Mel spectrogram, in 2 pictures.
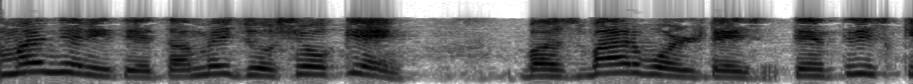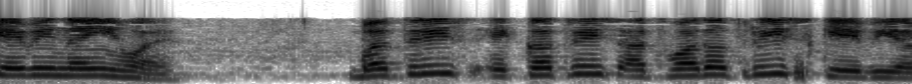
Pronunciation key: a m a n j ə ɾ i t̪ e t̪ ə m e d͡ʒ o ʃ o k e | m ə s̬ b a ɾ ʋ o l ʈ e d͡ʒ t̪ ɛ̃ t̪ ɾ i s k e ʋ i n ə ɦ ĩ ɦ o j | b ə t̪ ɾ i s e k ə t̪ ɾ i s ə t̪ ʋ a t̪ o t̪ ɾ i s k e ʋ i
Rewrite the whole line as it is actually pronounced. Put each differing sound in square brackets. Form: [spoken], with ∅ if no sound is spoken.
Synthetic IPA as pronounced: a m a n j ə ɾ i t̪ e t̪ ə m e d͡ʒ o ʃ o k e | [b] ə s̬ b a ɾ ʋ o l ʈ e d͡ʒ t̪ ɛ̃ t̪ ɾ i s k e ʋ i n ə ɦ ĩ ɦ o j | b ə t̪ ɾ i s e k ə t̪ ɾ i s ə [t̪ʰ] ʋ a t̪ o t̪ ɾ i s k e ʋ i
